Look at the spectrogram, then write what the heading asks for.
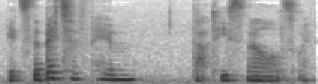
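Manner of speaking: soft conspiratorial whisper; whispered clue. Real, not acted. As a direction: hush and tease the answer. Giving a clue to children.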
